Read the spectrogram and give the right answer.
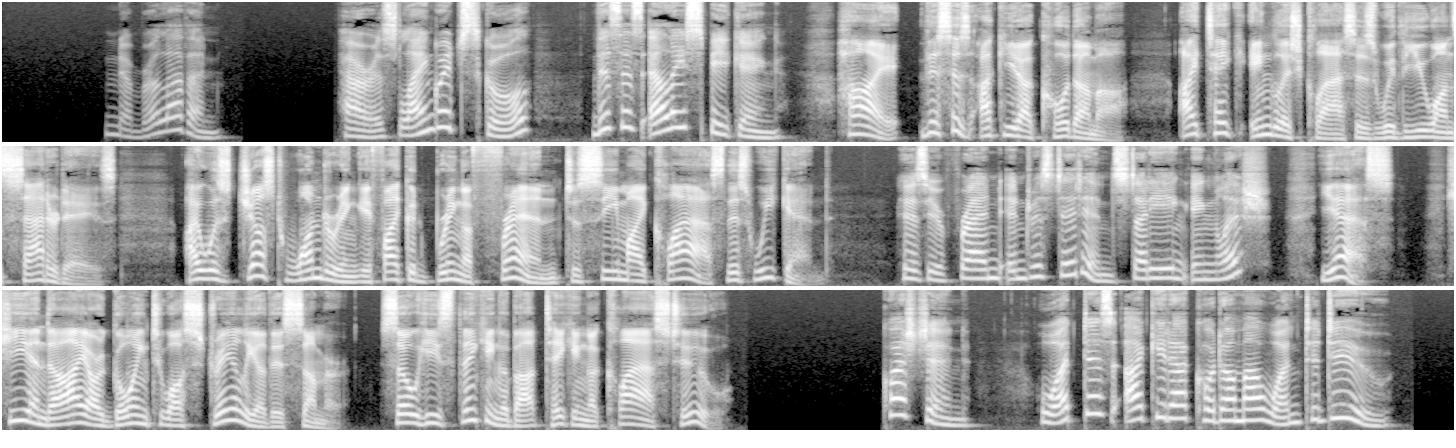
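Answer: Bring a friend to see his class.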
